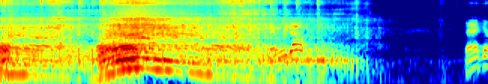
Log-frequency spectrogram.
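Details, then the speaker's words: Stihl string trimmer (small two-stroke) after repairing a broken inner drive shaft: revs smoothly to a high buzz, dies away and restarts cleanly. Normal running after the fix. "Simple as that, guys. Check it out. Fixed. Time to go weed whack."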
